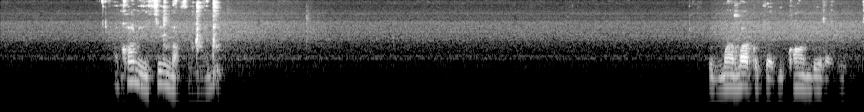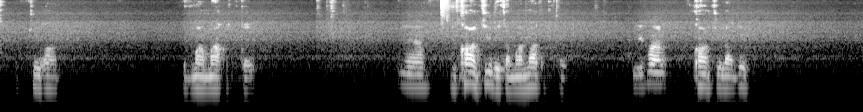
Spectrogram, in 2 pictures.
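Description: A man talks calmly into a nearby microphone, in short bursts.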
